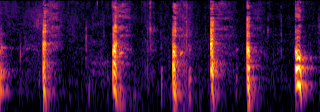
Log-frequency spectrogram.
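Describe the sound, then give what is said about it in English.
Someone coughs while choking on a fish bone, letting out six harsh, forceful coughs at fairly even intervals, the last one the loudest. “Oh, a fish bone in my throat.”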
